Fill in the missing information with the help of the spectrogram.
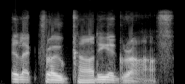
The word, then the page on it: Electrocardiograph: British English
